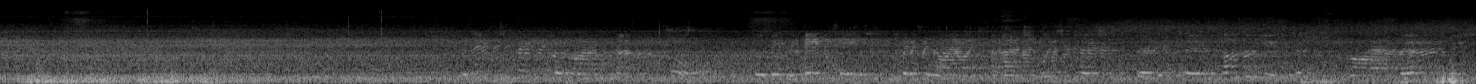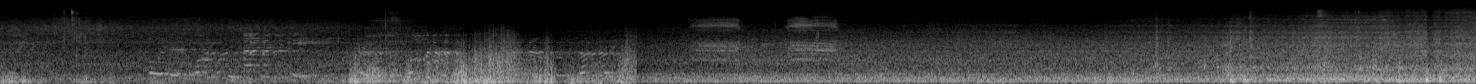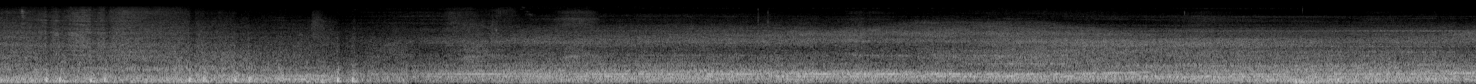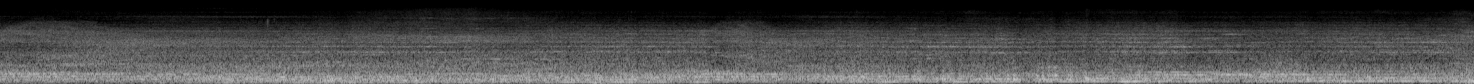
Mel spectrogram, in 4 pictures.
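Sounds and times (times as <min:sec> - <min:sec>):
train clacking on rails: 0:26.1 - 0:59.0.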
